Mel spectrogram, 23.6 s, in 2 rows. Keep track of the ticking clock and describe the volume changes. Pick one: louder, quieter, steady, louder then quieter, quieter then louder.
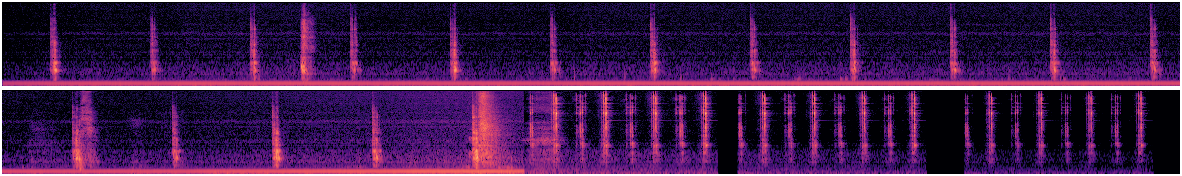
louder.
